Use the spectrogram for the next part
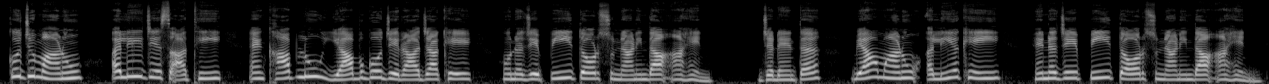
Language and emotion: Sindhi, neutral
